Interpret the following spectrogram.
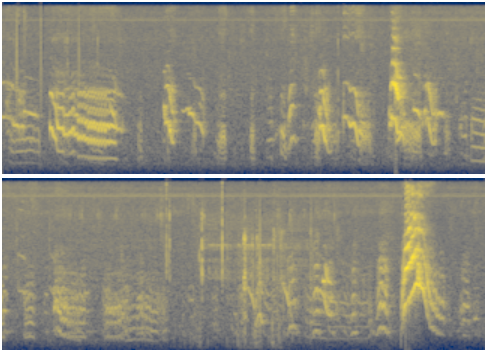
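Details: Whimpering from two-week-old puppies of Sami and Drake: scattered bending whines and short squeaks with pauses between, one long high squeal near the close, quieter than a full chorus.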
